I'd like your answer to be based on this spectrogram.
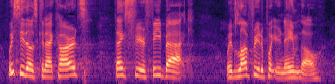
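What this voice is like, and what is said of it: Slightly raspy voice. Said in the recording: “my voice is a little raspy”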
